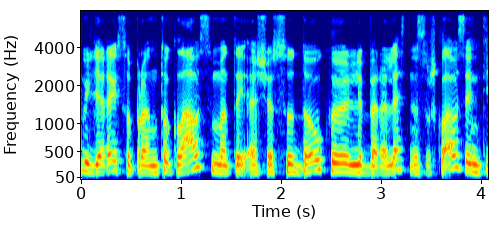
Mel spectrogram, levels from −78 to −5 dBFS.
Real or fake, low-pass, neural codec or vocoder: real; 7.2 kHz; none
